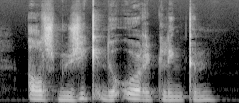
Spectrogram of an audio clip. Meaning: to sound like music to someone's ears
- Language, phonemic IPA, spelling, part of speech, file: Dutch, /ɑls myˈzik ɪn də ˈoː.rə(n)ˈklɪŋ.kə(n)/, als muziek in de oren klinken, verb, Nl-als muziek in de oren klinken.ogg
